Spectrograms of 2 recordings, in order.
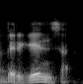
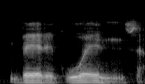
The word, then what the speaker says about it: vergüenza: La diéresis son los dos puntitos que permite recuperar el sonido de esta vocal U. Por eso nadie pronuncia verguenza, si no decimos vergüenza. Aquí sí está sonando la u y está sonando la e.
